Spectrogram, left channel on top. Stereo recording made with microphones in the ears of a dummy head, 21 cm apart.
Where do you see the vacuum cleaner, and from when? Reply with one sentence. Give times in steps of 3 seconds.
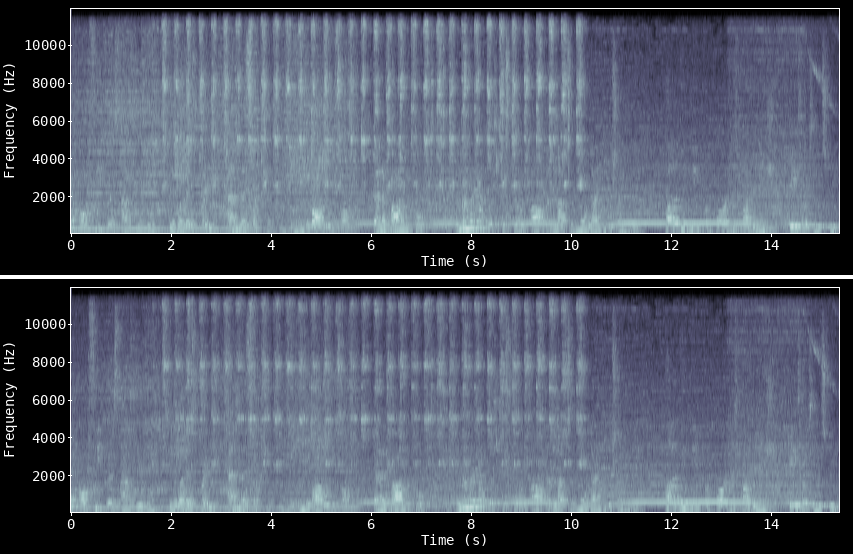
In this clip you hear the vacuum cleaner on the left from 0 s and in the centre from 9 s.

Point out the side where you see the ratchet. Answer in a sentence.
You can hear the ratchet on the left.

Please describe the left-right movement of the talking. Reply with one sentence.
You can hear the talking move from right to left and back again.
